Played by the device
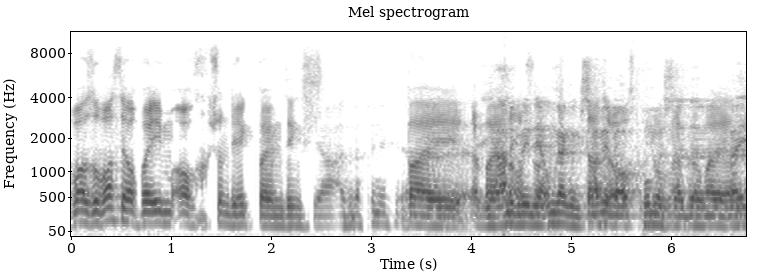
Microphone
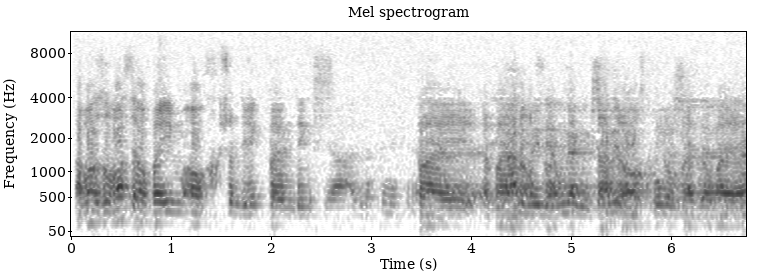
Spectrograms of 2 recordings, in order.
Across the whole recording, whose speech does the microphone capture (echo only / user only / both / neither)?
echo only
